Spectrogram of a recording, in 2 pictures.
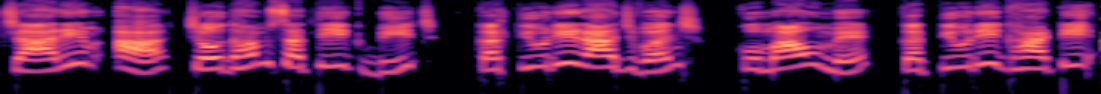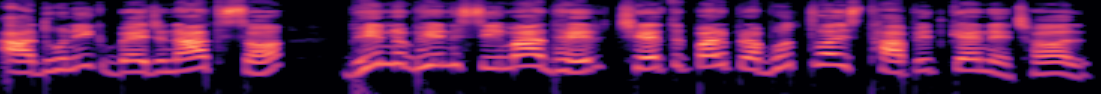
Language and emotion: Maithili, neutral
